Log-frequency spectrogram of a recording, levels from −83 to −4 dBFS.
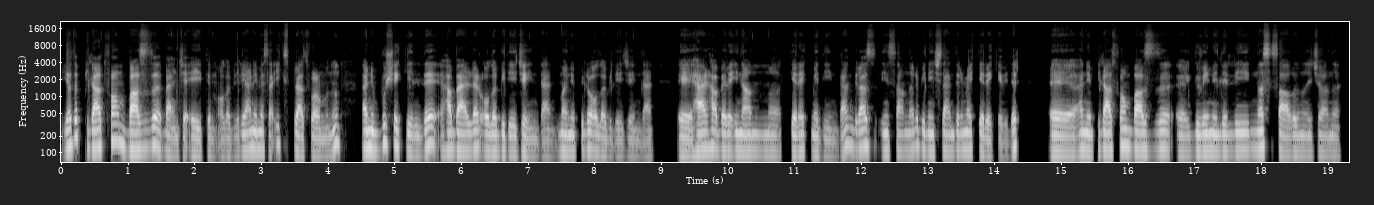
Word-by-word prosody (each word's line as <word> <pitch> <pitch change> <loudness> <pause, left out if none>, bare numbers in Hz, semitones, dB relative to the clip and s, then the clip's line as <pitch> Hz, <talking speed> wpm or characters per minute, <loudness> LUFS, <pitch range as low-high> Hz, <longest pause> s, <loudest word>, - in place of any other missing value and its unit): ya 130 +3 +2
da 195 0 +1
platform 130 +3 +2
bazlı 120 +2 +5
bence 90 -4 -1
eğitim 90 -2 -3
olabilir. 90 +3 -8
Yani 115 +2 +2
mesela 115 0 -2
X 145 -1 -9
platformunun, 95 +11 -1 0.3
hani, 120 -2 +3
bu 155 - +1
şekilde 130 -1 +1
haberler 115 +1 +4
olabileceğinden, 100 -6 -1
manipüle 105 +2 -1
olabileceğinden, 85 -5 -4 0.4
eee, 95 -2 +2
her 110 +5 +5
habere 115 -3 +1
inanma 105 -2 -2
gerekmediğinden 105 - -3
biraz 130 +1 +1
insanları 110 +2 -4
bilinçlendirmek 110 0 -1
gerekebilir. 85 -6 -2 0.5
Eee, 100 -1 +3
hani, 115 -1 +2
platform 120 +3 +2
bazlı, 115 0 +2
eee, 100 -1 -3
güvenilirliğin 110 +2 0
nasıl 120 +1 +2
sağlanılacağını 100 -1 -3
110 Hz, 110 wpm, -24 LUFS, 100-120 Hz, 0.5 s, bazlı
